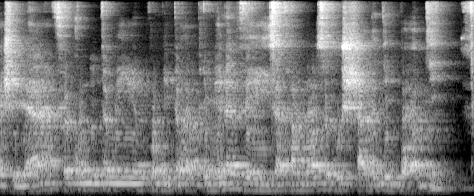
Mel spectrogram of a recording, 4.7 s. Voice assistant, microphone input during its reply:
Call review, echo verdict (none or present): present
